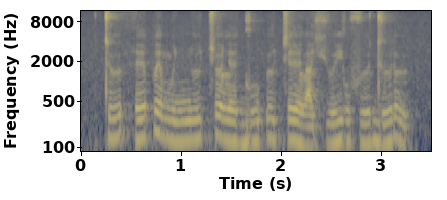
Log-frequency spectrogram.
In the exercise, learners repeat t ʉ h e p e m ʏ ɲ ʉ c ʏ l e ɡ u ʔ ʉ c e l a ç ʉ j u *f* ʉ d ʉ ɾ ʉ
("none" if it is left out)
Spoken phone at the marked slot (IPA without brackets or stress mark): f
